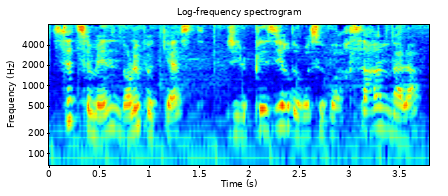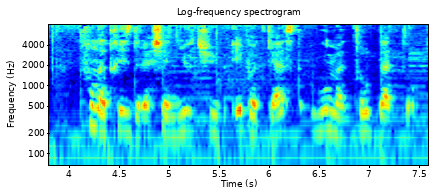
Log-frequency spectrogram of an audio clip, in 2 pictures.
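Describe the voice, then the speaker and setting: Calm woman hosting a podcast. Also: medium pitch, moderate pace. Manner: calm, hesitant with fillers. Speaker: podcast host. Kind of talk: podcast intro and interview. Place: Montreal. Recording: faint music behind.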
